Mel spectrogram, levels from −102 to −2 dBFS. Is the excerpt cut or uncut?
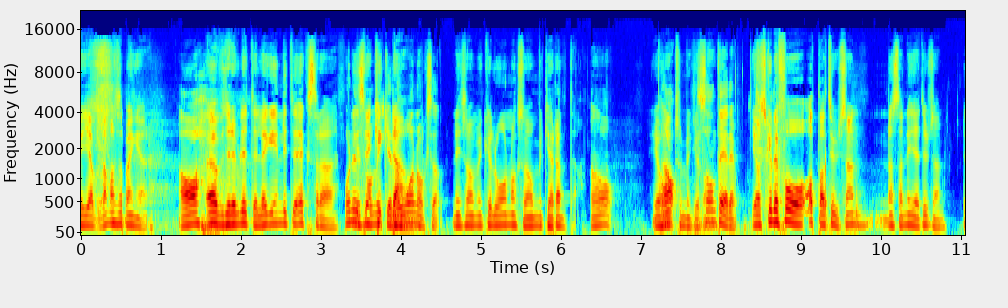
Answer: uncut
